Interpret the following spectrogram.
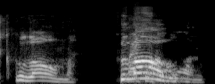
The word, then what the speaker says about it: Coulumbe: is it okay kbe how do you pronounce it oh it's Kul K okay so I [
